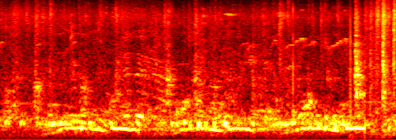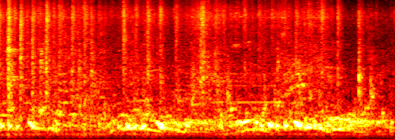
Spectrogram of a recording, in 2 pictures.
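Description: Several pigeons coo together in low, rolling, throaty phrases that overlap continuously.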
